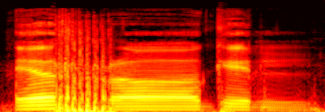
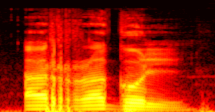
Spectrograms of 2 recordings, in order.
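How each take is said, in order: First: It is said in Egyptian Arabic pronunciation. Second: It is said in Standard Arabic pronunciation. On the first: "This is how it's pronounced in the Egyptian accent" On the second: "in the official language"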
